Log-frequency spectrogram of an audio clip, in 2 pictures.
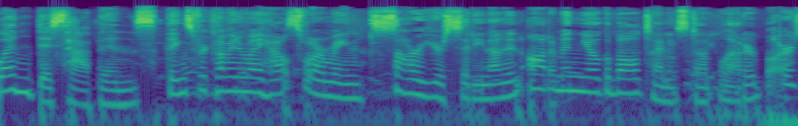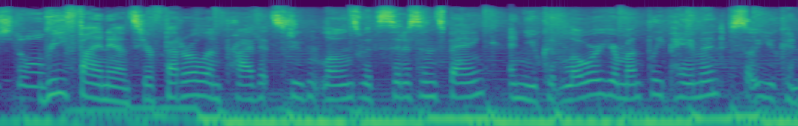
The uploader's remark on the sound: Technology ruined the day. With severe audio problems in the 7-8am time slot we decided to take it old school and use phones to connect us to you!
